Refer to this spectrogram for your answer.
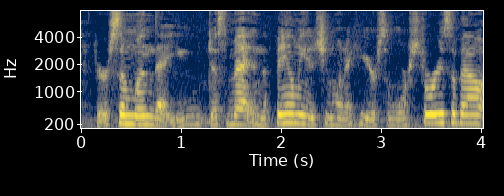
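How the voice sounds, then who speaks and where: A woman of medium pitch speaks at a fairly quick pace with ordinary pitch variation over noticeable background noise. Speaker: librarian. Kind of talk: informational talk. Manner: soft-spoken; hesitant with fillers.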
